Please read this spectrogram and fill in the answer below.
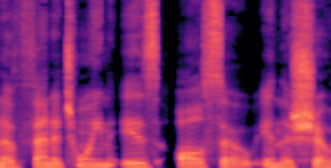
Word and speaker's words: phenytoin: phenytoin has three syllables the first syllable Fen gets the emphasis that means that you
